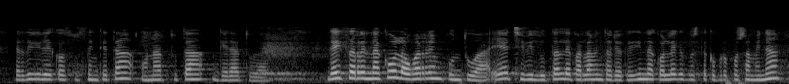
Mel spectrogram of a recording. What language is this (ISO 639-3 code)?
eus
